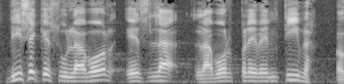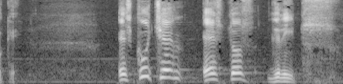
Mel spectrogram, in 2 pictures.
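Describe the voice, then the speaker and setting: A man's voice: fairly high pitch, big pitch swings, slow, dark tone. A man giving indignant news commentary, repeating pointed rhetorical questions.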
